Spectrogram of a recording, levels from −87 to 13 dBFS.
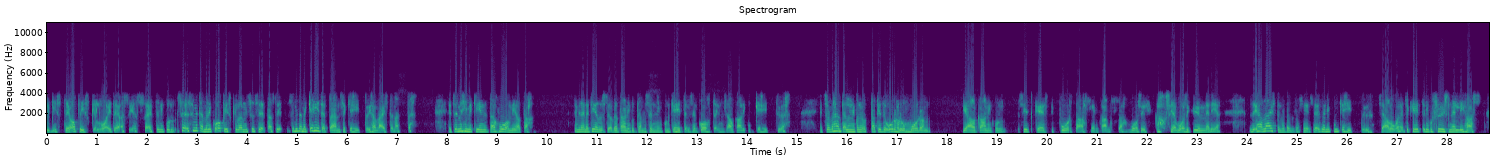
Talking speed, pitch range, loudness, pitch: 180 wpm, 170-215 Hz, -19 LUFS, 190 Hz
